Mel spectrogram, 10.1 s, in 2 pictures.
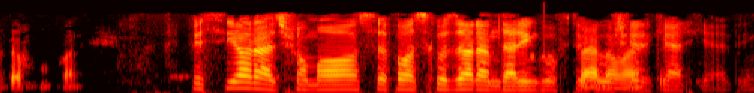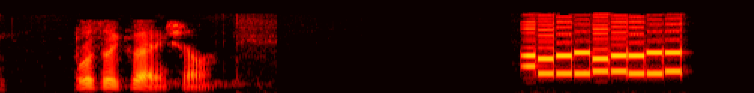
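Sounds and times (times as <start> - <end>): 
speech: 1.3 - 6.5
telephone ringing as a radio host places a call: 8.5 - 9.7.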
